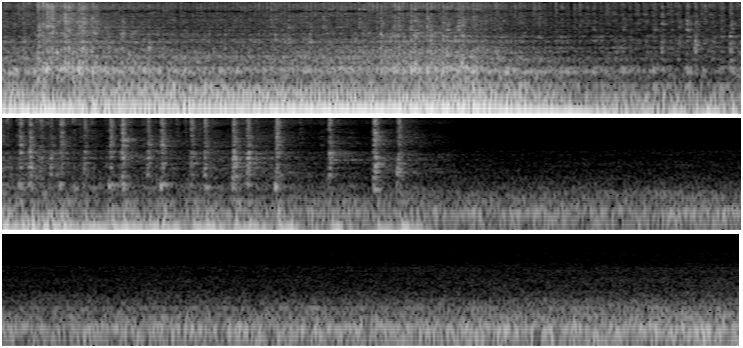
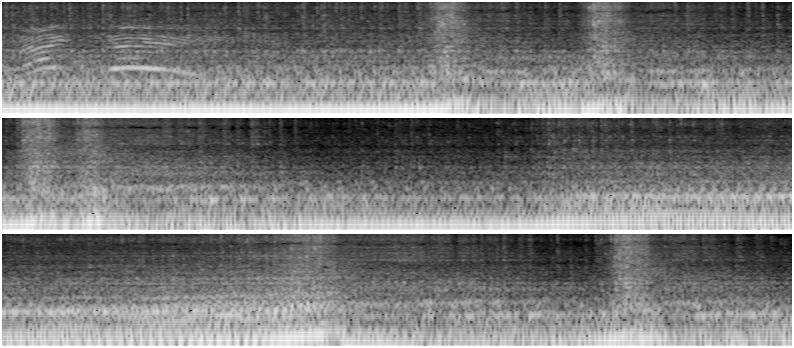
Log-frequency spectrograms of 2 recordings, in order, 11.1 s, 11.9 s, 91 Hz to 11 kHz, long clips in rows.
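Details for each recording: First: Starboard boat 454 V8: fires and revs, then a sharp pop every rotation at idle, about three a second; some cylinders running cooler, fuel starvation suspected, later traced to a blocked carburettor primary jet. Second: Starboard 454 marine engine after a carburetor swap, previously running on four cylinders due to a clogged primary jet: picks up cleanly through the revs and settles back, firing evenly on all cylinders with no stumble.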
